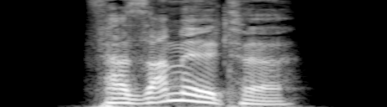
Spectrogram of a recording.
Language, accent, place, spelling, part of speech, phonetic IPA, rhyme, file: German, Germany, Berlin, versammelte, adjective / verb, [fɛɐ̯ˈzaml̩tə], -aml̩tə, De-versammelte.ogg
- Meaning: inflection of versammeln: 1. first/third-person singular preterite 2. first/third-person singular subjunctive II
